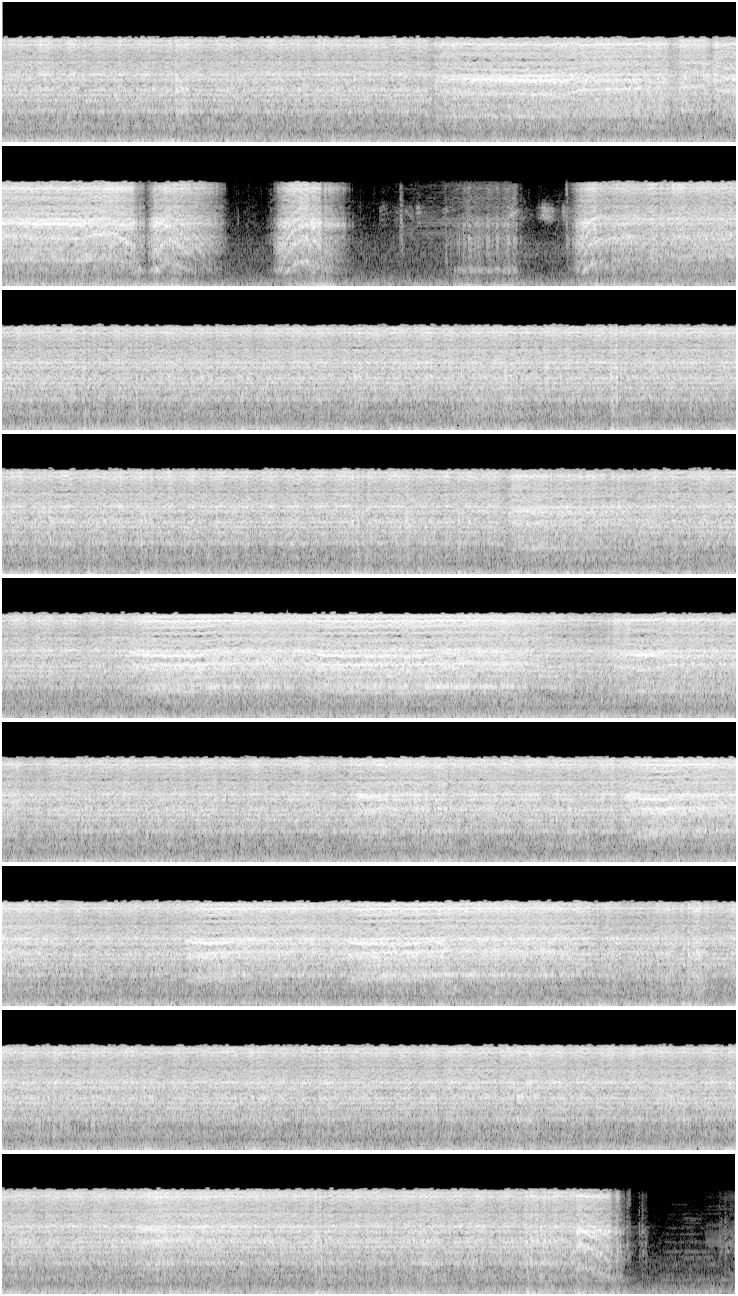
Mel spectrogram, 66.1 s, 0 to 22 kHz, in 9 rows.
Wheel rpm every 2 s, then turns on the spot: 230, 230, 220, 230, 130, 20, 40, 220, 240, 230, 240, 230, 230, 230, 230, 230, 220, 230, 230, 230, 230, 230, 230, 230, 230, 230, 230, 230, 230, 230, 230, 230, 60.
10-12 64-66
